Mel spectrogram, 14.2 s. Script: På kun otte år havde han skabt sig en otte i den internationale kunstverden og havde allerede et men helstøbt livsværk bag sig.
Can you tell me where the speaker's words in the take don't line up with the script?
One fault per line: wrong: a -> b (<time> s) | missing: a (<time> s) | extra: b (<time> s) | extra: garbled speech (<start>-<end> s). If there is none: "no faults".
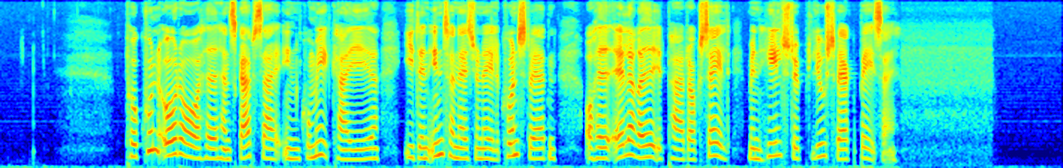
wrong: otte -> kometkarriere (4.0 s)
extra: paradoksalt (8.9 s)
